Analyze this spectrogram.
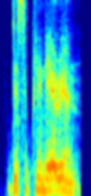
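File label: "disciplinarian", Indian English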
